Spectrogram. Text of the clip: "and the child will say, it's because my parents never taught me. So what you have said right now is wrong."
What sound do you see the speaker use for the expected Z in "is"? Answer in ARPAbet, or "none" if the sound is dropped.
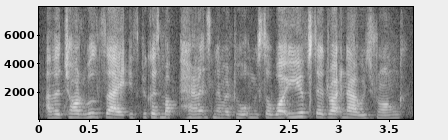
Z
